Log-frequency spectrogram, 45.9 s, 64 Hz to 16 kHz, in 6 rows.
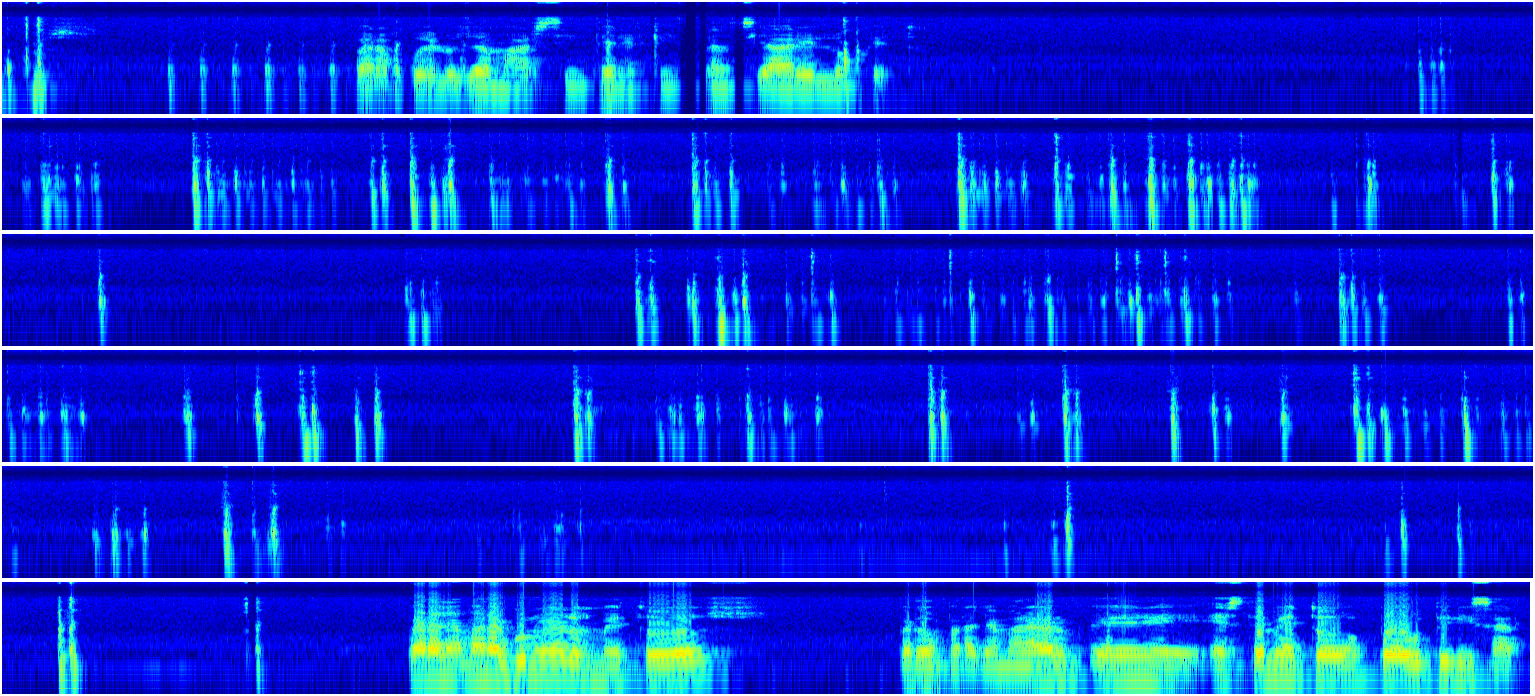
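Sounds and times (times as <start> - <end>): computer keyboard typing: 0.0 - 2.0, 7.1 - 15.3, 17.3 - 17.5, 18.5 - 24.9, 25.8 - 32.1, 33.2 - 33.6, 37.5 - 38.0.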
